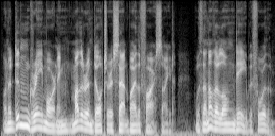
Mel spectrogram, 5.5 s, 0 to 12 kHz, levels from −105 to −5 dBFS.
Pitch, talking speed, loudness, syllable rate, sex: 105 Hz, 195 wpm, -18 LUFS, 5.7 syllables/s, male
